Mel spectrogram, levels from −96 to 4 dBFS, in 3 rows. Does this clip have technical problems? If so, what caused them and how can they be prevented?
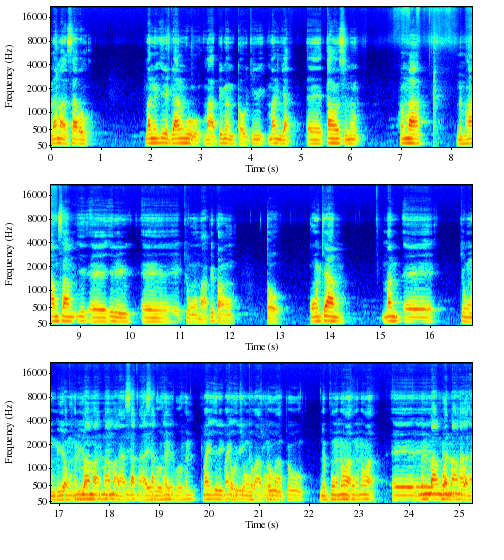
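Yes. From 17.05 s to the end, the speech has a doubled audio track. A second copy trails roughly 0.4 s behind, about 5 dB quieter, and starts abruptly. This is likely from a second, slower capture path or misaligned duplicate in the edit. Monitor with only one input route active and remove stray duplicate regions before export.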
